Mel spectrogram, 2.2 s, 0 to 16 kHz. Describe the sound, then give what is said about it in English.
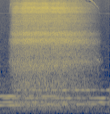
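Deep breath drawn in through the nose during a guided breathing exercise, heard alone as a long, steady, airy hiss of about two seconds. “let's take 7 deep breaths. So you're going to breathe in through your nose and out through your mouth. So first one, in through your nose,”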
